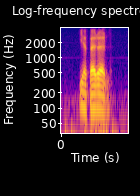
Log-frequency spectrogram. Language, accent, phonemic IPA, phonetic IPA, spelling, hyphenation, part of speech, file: Armenian, Eastern Armenian, /jepeˈɾel/, [jepeɾél], եպերել, ե‧պե‧րել, verb, Hy-եպերել.ogg
- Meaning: to blame, to reproach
